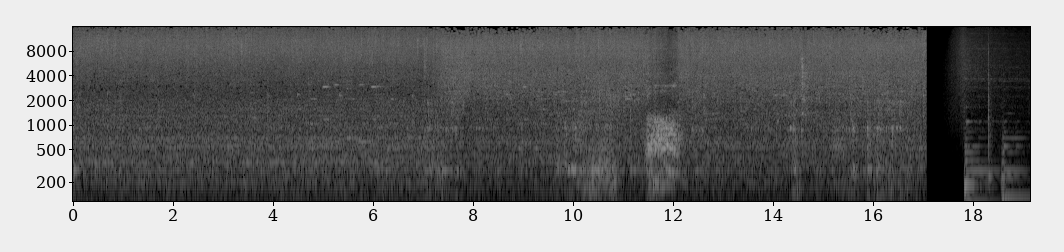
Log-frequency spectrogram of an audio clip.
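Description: Steady rush of running water, as from a bathroom tap, with a brief louder sound about two-thirds of the way in. It cuts off suddenly near the end, and music begins.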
